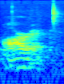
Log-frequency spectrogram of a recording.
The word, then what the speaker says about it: Arick: Grandpa, this guy right here, he always said Grandma's name Arick, a very guttural Arick.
